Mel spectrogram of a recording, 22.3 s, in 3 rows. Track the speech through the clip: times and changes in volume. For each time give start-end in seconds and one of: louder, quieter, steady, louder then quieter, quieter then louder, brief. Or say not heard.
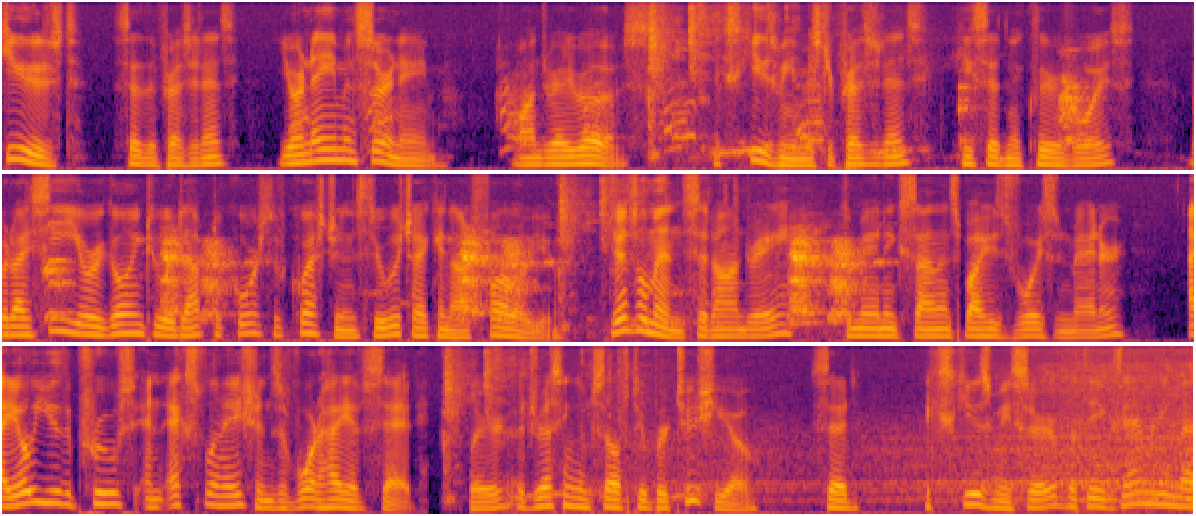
0.0-22.2 steady.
